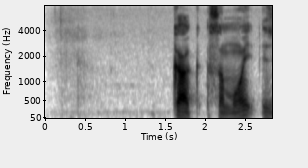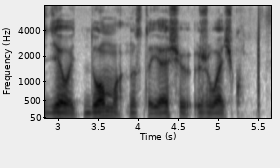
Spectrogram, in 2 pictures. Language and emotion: Russian, neutral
